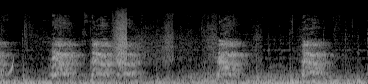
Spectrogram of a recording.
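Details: A pet dog that barks excessively at outside noises and visitors gives sharp, irregular barks at a visitor at home, fearful rather than aggressive, backing away or hiding behind its owner as it barks.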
